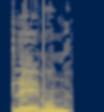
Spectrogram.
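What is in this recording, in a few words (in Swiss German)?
"lahmung", Alsatian; medecine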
